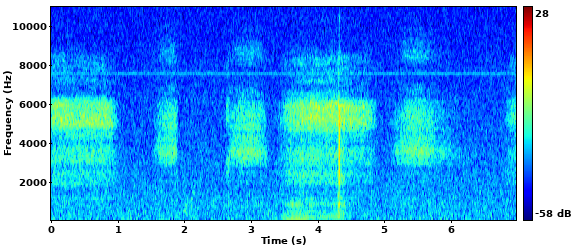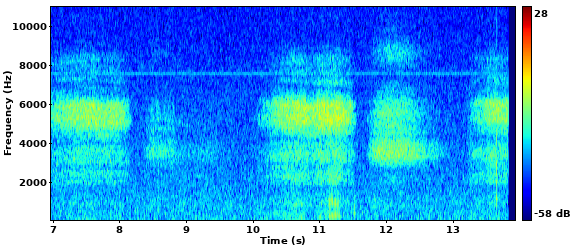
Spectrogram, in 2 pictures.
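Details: A person snoring hard during the night: repeated hissing, whistly breaths about 17 a minute, some with a short rattle, over room hiss; snoring.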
